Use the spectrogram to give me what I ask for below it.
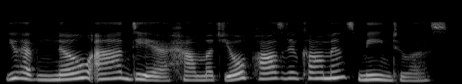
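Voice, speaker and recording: Woman podcast performer, animated swings in pitch, slightly dull recording, listener address. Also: unhurried. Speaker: podcast cast member thanking listeners.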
